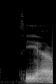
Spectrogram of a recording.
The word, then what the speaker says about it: Thea: Okay, the Themed Entertainment Association, T, has announced the group of Thea Awards. Did I say that right? – Yeah. – Thea, okay.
